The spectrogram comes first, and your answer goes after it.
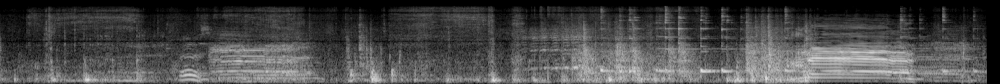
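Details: Assaf sheep kept at a wooden trap bleat in strong, quavering bursts near two and eight seconds, with shorter bleats between. A person speaks briefly, and metallic clanks and shuffling are heard.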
